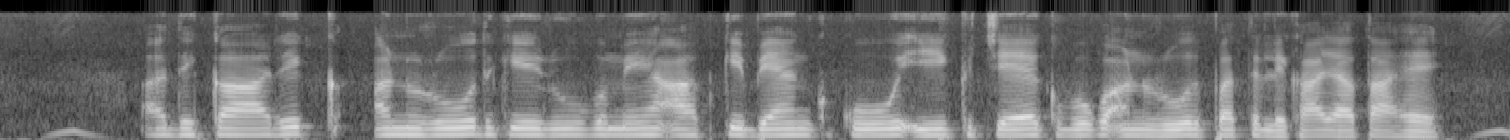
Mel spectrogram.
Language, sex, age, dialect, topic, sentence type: Hindi, male, 18-24, Kanauji Braj Bhasha, banking, statement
